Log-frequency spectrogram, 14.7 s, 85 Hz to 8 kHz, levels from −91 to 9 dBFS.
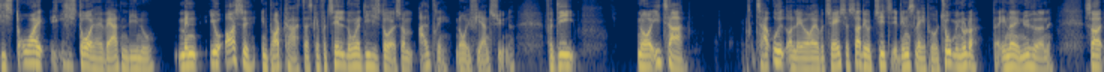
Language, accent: Danish, native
